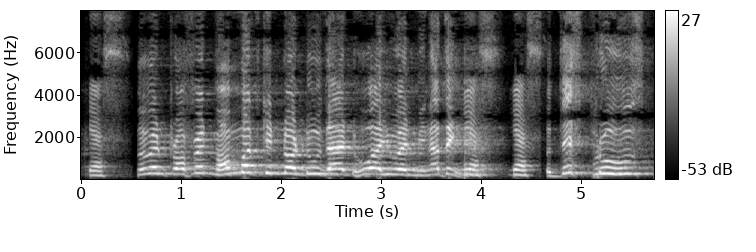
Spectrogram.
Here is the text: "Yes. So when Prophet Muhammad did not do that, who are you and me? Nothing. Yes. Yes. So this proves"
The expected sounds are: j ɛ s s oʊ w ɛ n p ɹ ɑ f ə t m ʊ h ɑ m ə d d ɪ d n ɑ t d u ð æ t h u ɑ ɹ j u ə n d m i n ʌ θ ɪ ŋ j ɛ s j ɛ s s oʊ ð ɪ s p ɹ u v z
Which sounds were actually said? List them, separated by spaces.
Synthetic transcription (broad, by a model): j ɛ s s oʊ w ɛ n p ɹ ɑ f ə t m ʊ h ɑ m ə d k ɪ d n ɑ t d u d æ t h u ɑ ɹ j u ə n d m i n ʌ t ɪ ŋ j ɛ s j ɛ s s oʊ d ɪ s p ɹ u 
